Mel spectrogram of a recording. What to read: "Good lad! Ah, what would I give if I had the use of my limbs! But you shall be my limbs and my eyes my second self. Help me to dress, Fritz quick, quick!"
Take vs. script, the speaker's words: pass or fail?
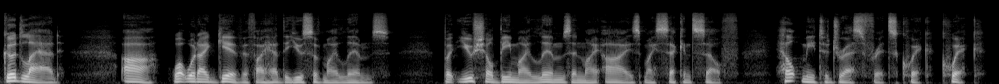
pass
